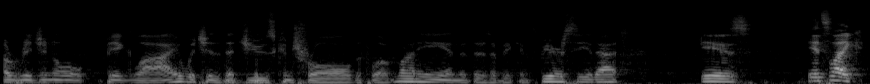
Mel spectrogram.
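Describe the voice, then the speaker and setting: A man co-hosting a casual chat stream, talking in an animated, rambling way with many fillers. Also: on the low side, measured pace. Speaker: podcast co-host.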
